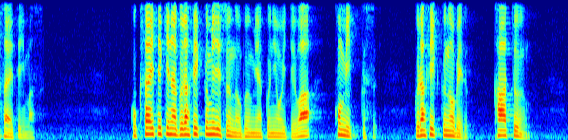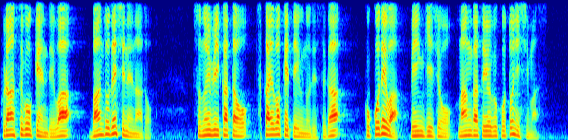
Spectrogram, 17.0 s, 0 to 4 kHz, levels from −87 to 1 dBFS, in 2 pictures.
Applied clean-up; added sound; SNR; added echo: none; none; none; none.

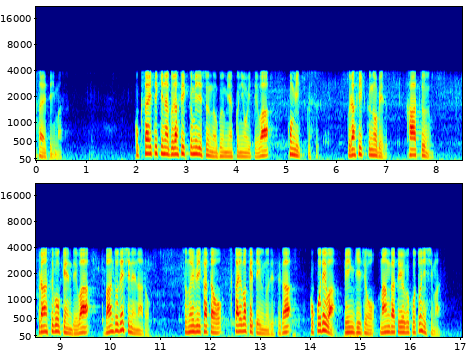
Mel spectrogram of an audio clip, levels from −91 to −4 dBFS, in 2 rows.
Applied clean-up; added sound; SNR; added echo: neural separator model SepFormer DNS4.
